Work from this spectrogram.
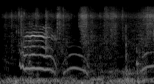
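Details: Ten-day-old kitten, found in a roadside drain, mewing during its first bath: a few high, arched mews rising and falling in quick succession, with faint rustling and splashing underneath.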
